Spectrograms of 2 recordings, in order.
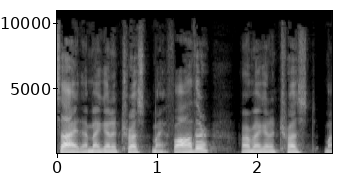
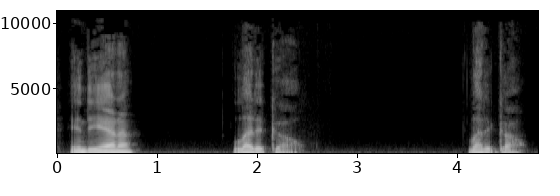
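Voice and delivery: tender, slow, gentle coaxing fatherly voice. Describing a favorite movie scene, quoting the father's gentle voice. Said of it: "his father says to him in this gentle voice".

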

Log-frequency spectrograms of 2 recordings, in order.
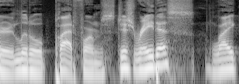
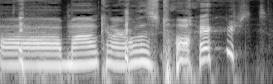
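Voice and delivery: put-on high-pitched voice of a small alien kid; 8 semitones higher than usual. Joking about a young Wookiee, doing a young Chewbacca voice. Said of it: "it's like 10-year-old Wookiee".

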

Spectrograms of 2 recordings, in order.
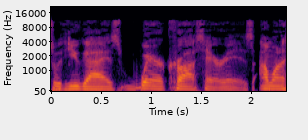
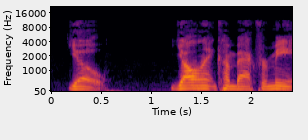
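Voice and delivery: ordinary delivery

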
